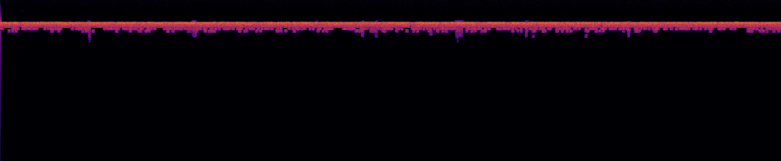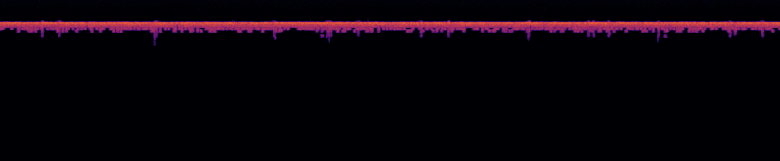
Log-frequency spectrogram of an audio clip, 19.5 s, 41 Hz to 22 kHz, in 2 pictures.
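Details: A steady, shrill insect buzz from aemaeburi, a Korean conehead katydid, recorded in 2020 by the National Institute of Biological Resources. It runs without a break, an even metallic hiss, with nothing else heard.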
